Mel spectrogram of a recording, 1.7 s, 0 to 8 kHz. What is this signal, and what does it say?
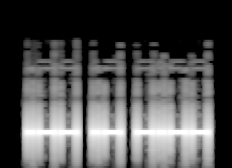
Morse code, heard as a keyed tone, about 30 wpm, 650 Hz. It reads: WAY
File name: Book Two / 03-Chapter 3 - 29 WPM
